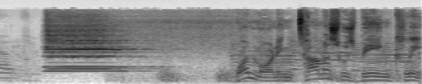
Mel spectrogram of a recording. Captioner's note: engine whistles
